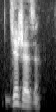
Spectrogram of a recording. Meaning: diegesis
- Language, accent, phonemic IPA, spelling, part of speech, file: French, France, /dje.ʒɛz/, diégèse, noun, LL-Q150 (fra)-diégèse.wav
